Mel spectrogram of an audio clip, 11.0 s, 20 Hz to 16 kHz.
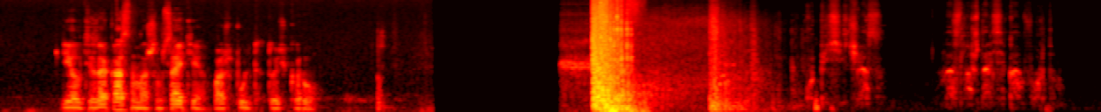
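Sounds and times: loud impact: 0:05.9 - 0:07.6.

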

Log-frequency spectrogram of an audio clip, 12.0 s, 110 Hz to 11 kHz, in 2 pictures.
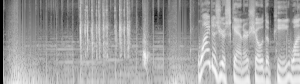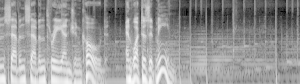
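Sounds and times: deep bass boom: 0:00.1 - 0:01.0
keyboard typing clicks: 0:01.6 - 0:02.6.

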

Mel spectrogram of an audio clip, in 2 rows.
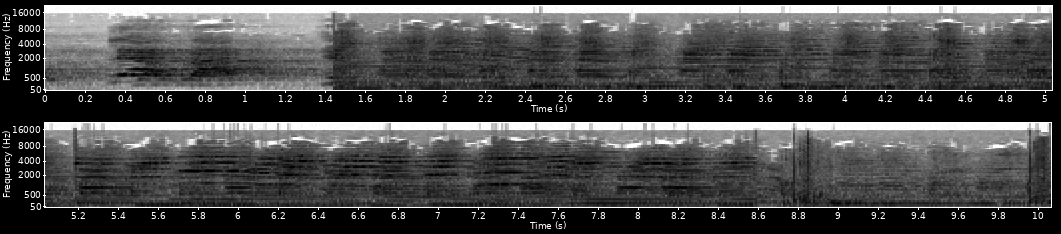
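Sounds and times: festive music: 0:01.4 - 0:10.0
fireworks bursting: 0:08.6 - 0:09.2.

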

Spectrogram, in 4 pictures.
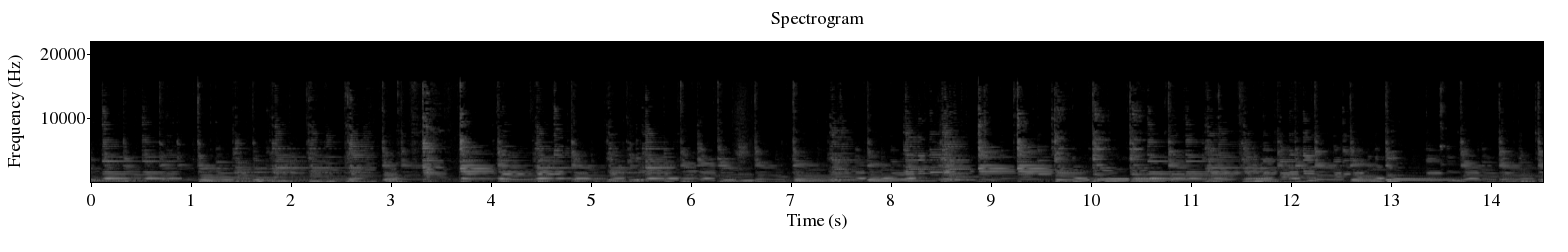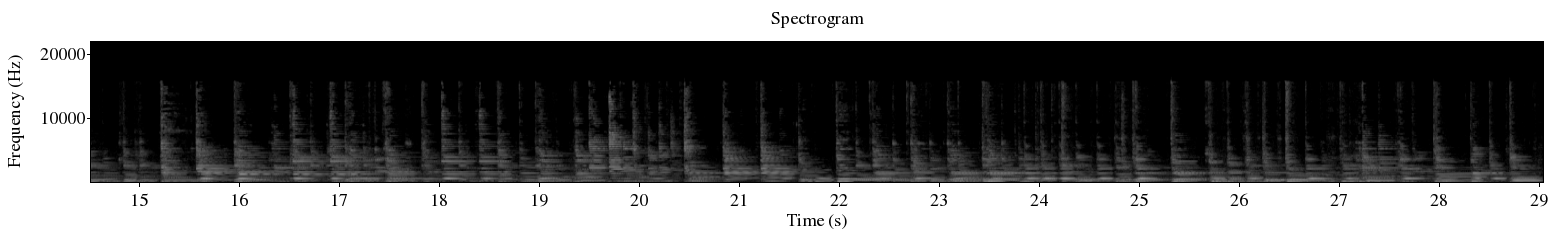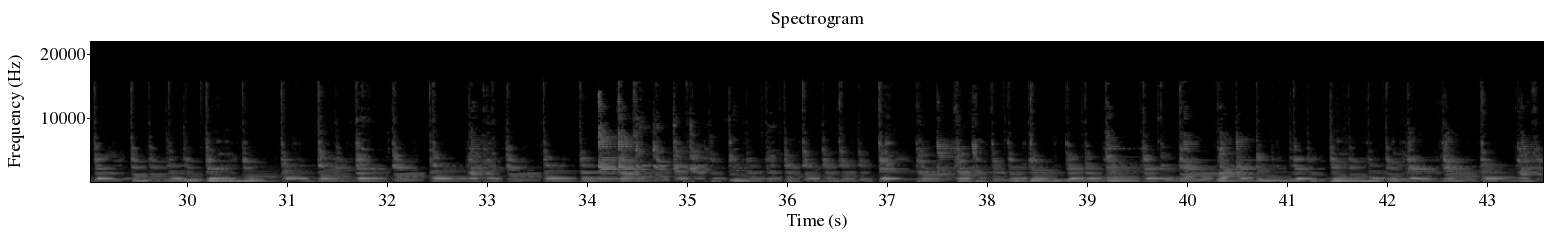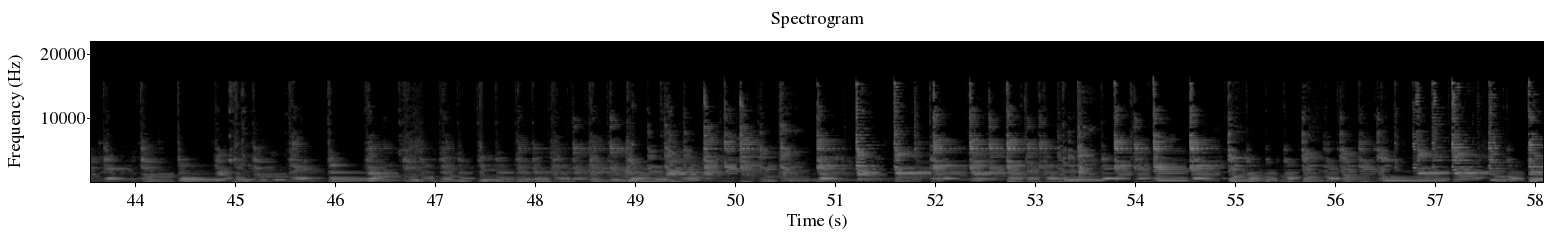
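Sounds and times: classical guitars playing hymn: 0:00.0 - 0:58.0.

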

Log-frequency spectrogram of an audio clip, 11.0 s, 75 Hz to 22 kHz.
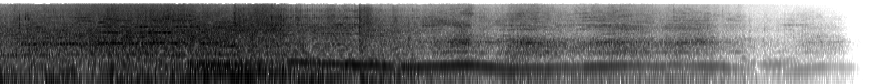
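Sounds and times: truck engine pulling away: 0:00.0 - 0:10.7.

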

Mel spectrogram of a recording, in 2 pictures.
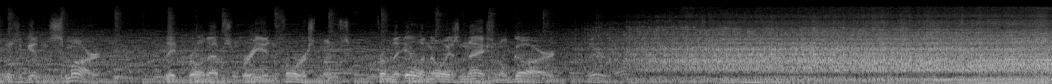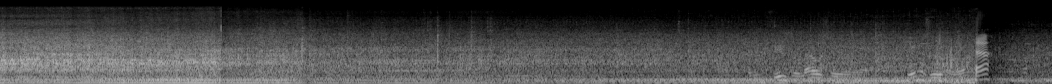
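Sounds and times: diesel truck driving past: 0:00.0 - 0:21.0.

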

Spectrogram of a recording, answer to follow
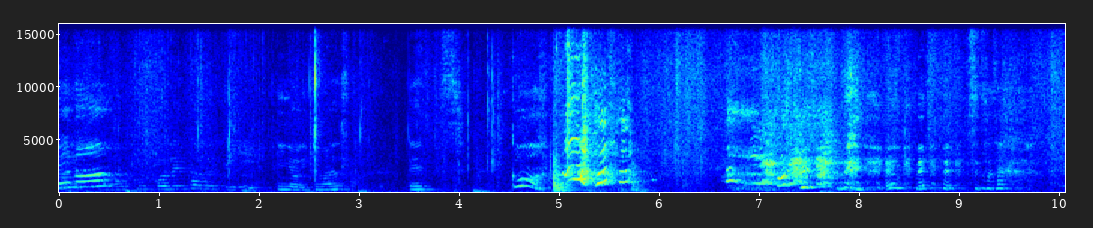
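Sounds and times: woman squealing and laughing: 0:05.0 - 0:06.0, 0:06.6 - 0:08.1.

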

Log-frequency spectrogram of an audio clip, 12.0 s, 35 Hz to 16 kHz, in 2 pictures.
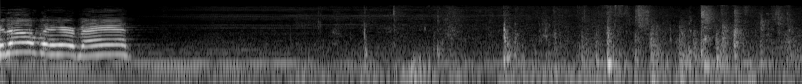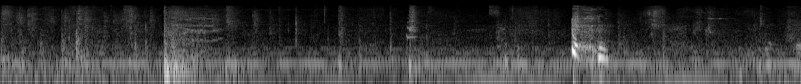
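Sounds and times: steady electrical hum: 0:00.0 - 0:12.0
hurried footsteps: 0:02.5 - 0:11.7.

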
